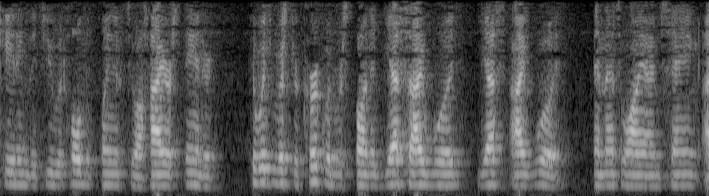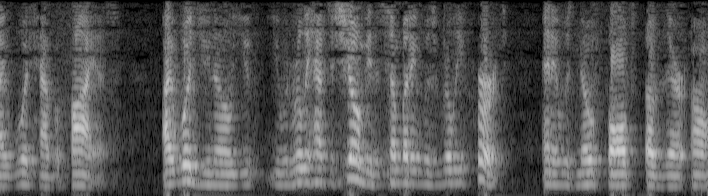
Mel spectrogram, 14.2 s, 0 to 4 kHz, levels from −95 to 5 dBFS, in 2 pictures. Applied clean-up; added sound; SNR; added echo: none; none; none; none.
